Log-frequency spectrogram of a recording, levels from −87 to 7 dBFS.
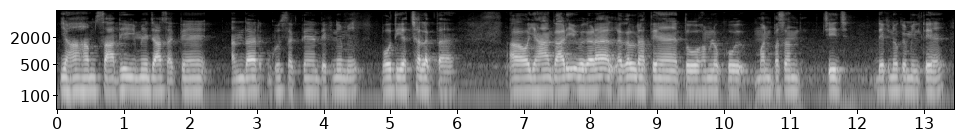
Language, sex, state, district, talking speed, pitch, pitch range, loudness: Hindi, male, Bihar, Supaul, 155 wpm, 125 Hz, 120-130 Hz, -16 LUFS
